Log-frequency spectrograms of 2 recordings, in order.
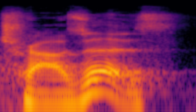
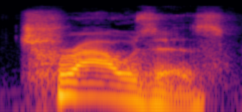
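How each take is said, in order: First: The stress is on the second syllable. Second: The stress is on the first syllable. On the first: The speaker calls it wrong. "Not trousers" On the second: The speaker calls it right. "the stress is once again on the first syllable"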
